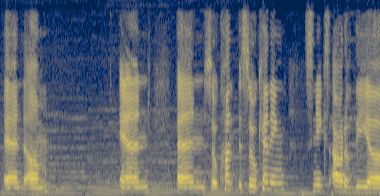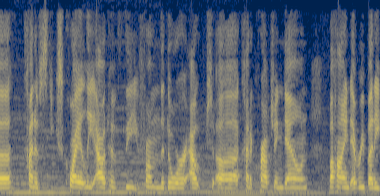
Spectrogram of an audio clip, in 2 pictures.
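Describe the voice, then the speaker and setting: A woman's voice: medium pitch, fairly bright tone. Woman GM, rambling, stop-start delivery, dull lo-fi audio with faint music under it. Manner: rambling, halting, many restarts and fillers. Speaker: game master. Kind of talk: narrating a tabletop game.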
